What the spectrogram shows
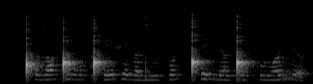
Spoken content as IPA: ǃʰ o z ɔ ŋ͡ǃ ɔ ŋ o ǃʰ e ʃ e z ɤ dʲ e v k o ç ǃʰ e rʲ ɔ ŋ͡ǃ ɔ kʷʰ e v ɤ rʲ ɤ

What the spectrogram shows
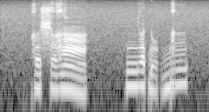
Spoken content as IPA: k ə˧ ʃ ə˧ ɣ ã˦˨ | ɲ ə˧ ɗ u˨ ɡ͡b ɨ˦

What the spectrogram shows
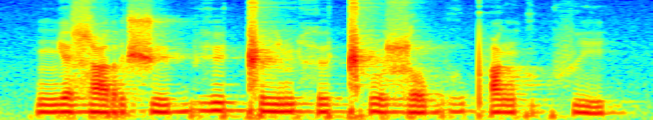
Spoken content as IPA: ɲ ɛ ɮ ɑ r ʃ y bʱ y ǁ ʉ ɲ h ʉ ǁʰ u ɮ o bʱ u pʼ ɑ ŋ k u k f i

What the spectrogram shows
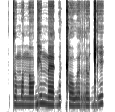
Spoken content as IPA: t̪ o m ɔ n ɔ ɡ i m ɛ ɠ u ǁ o w ɯ r ɯ ɡ͡ǁ i

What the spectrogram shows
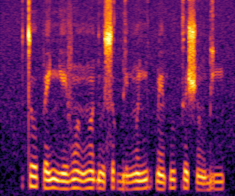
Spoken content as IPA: t oː˦ p ɛ˨˦ ɲ eː˨ v ɔ̃˦˨ ŋ ɔ̃˦ ɗ u˨ s o˧ ɡ͡b e˨ ŋ ɔ̃˧ ɲ o˦ k͡p ɛ̃˨ p u˦ k ə˦˨ ʃ ɔ̃˨ ɡ͡b i˧

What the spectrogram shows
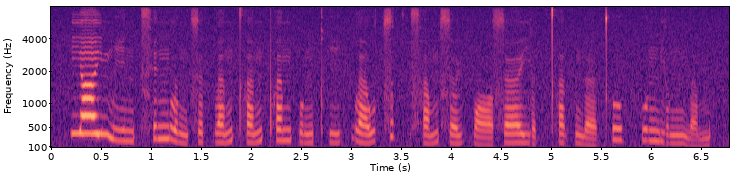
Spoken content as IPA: j aː˥ j m iː˨ n t͡sʰ ɪ˧ ŋ l ʊ˨˩ ŋ s ɵ˨ t̚ l ɐ˨˥ n t̪ʰ ɐ˨˥ n pʰ ɐ˧ n p ʊ˨˧ ŋ pʰ iː˨˥ k̚ l ɐ˨˥ w t͡s ʊ˥ k̚ t͡sʰ ɐ˨˥ m s ɵ˨˥ ɥ p ɔː˨ s œː˧ j ɵ˨ t̚ t̪ʰ ɐ˧ k̚ n̪ œː˨˩ t̪ʰ uː˥ p̚ kʷ ɐ˥ ŋ j ʊ˧ ŋ n̪ ɐ˨˧ m

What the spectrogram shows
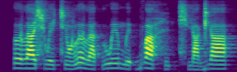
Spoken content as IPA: ə˧ l a˧ ɕ w e˨˩ t͡ɕ ɔ̃˨˩ l ə˥˧ l a˨ t̚ l w e˦ m e˨ ʔ ɡ w a˥˧ h i˨ ʔ t͡ɕʰ j a˨˩ ɡ j a˦

